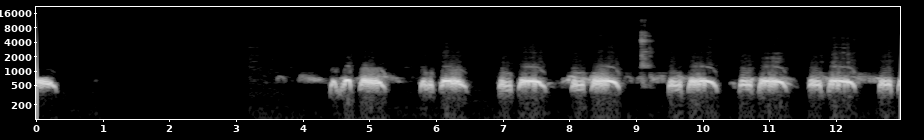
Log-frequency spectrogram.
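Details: Vigorous 'thổ thúc gù' cooing of a spotted dove: a rapid run of low, rounded coo notes in quick succession after a quiet pause, with a brief faint click in the middle.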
